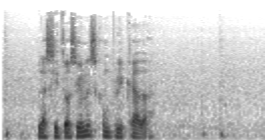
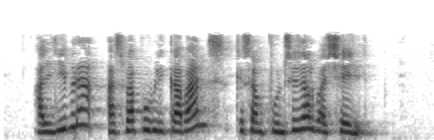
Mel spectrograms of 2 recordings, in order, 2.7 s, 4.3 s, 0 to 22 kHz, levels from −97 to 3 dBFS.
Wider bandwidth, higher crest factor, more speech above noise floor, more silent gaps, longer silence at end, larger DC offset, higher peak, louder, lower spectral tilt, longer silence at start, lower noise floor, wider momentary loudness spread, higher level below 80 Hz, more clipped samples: first, 16 kHz vs 8.2 kHz; about the same, 20 dB vs 18 dB; second, 29 dB vs 52 dB; neither; second, 0.4 s vs 0.65 s; neither; second, -6 dBFS vs -2 dBFS; second, -23 LUFS vs -18 LUFS; about the same, -5 dB/octave vs -4 dB/octave; second, 0.05 s vs 0.35 s; second, -52 dBFS vs -70 dBFS; about the same, 9 LU vs 8 LU; first, -56 dBFS vs -62 dBFS; neither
